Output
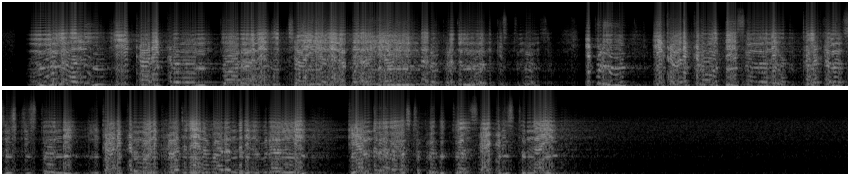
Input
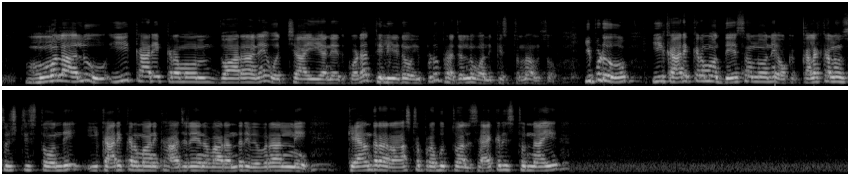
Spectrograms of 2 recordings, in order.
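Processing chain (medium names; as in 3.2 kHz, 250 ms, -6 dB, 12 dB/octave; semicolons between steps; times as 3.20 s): 2.46–4.81 s: chunks repeated in reverse 487 ms, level -2 dB; high-pass 730 Hz 12 dB/octave; peak limiter -21 dBFS, peak gain reduction 8.5 dB; resonant high shelf 1.6 kHz +12.5 dB, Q 1.5; flange 0.36 Hz, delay 0.8 ms, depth 8 ms, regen -50%; peaking EQ 6.8 kHz -7 dB 0.77 oct; reverberation RT60 2.3 s, pre-delay 10 ms, DRR 16 dB; polarity switched at an audio rate 440 Hz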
